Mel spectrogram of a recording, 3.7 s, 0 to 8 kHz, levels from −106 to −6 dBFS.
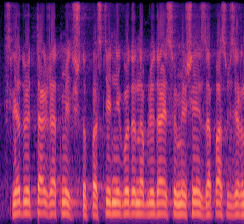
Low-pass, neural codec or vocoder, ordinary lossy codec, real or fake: none; none; none; real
